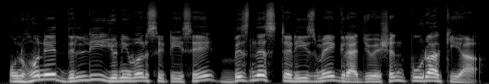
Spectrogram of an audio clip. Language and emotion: Hindi, neutral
